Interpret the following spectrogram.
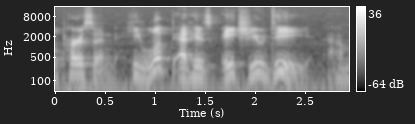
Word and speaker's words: HUD: And how would you pronounce that as an acronym? HUD.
